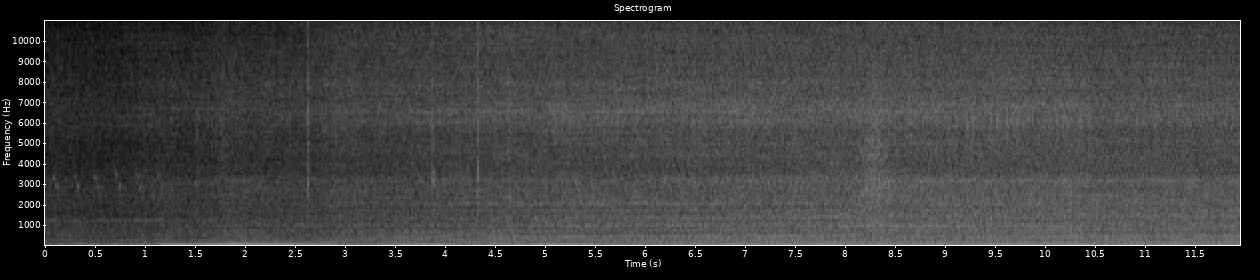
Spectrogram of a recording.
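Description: A 1957 Chevrolet Bel Air restomod with a four-speed 700R4 overdrive automatic cruising at about 20 mph, its engine settling into a steady low rumble after a brief rev, with constant cabin and road noise and no talking.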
